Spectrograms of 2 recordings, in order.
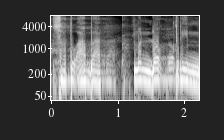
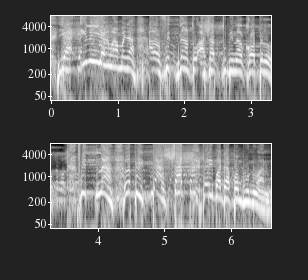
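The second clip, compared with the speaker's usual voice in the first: high, forceful rally oratory; impassioned sermon pitched high; fiery preaching; 11 semitones higher than usual. Real, not acted. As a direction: ring it out to the crowd at full force. Preaches at full force to crowd.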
